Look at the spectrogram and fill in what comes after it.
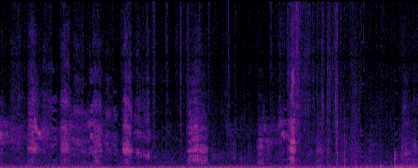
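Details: German Spitz dog named Coco panting while playing fetch on a Sunday morning; quick breathy bursts with short squeaky tones, irregular over a low background rumble.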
